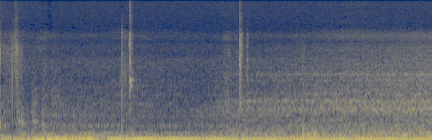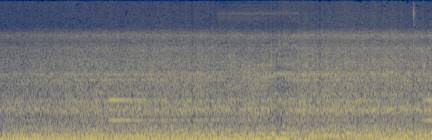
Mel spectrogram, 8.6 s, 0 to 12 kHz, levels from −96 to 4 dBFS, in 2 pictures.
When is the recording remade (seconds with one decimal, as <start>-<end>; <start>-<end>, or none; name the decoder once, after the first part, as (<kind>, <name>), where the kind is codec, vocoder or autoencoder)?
6.5-7.3 (codec, SNAC)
